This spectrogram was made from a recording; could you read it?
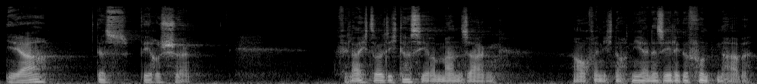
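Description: A man's voice: low-pitched, steady tone, unhurried, long pauses, big-room sound. A man playing a serious, kindly authoritative surgeon in a German children's radio drama, speaking soberly and frankly. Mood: sober, reflective. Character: serious, gently frank male surgeon, adult.

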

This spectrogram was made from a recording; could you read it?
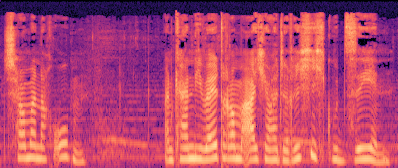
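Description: A woman's voice: high voice, moderate pace, soft background music, lightly acted. An actress playing an earnest, youthful girl who is a devoted friend, in a German children's radio drama. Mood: friendly, earnest.

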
